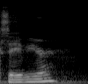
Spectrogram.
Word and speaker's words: Xavier: Xavier. – Oh, so you don't say the X, you say Xavier. – Xavier. Oh, no, the X is like kind of silent.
